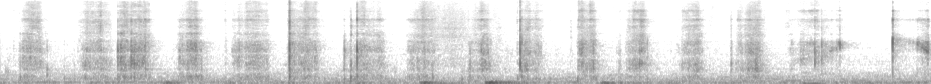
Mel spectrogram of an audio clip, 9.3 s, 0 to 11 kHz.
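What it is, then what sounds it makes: Metal tin lid scratched. Fingertips and nails scratch the ridged edge of the blue metal lid on a small got2b hair wax tin held upright in one hand. The result is a steady run of quiet, rasping scratch strokes, each a brief bright burst, with a few sharp clicks over a low rumble.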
